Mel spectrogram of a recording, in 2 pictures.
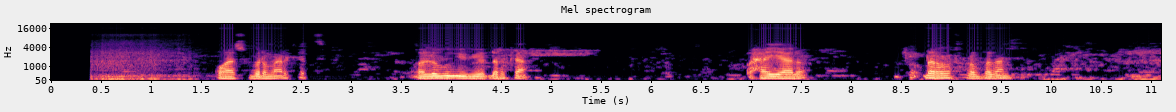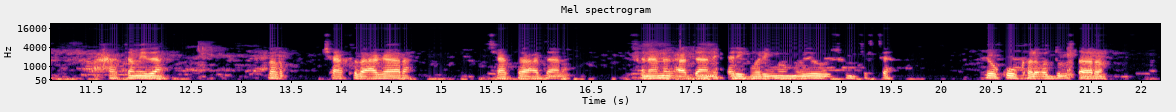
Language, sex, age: Somali, male, 18-24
